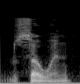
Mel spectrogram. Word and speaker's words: Samhain: called Samhain, or Samhain. It's, you know, that's how it's pronounced, but it's actually spelled differently.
